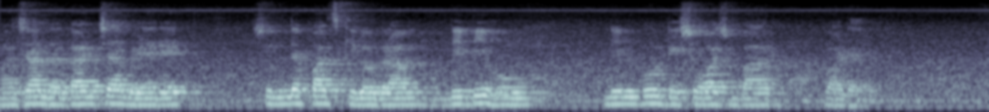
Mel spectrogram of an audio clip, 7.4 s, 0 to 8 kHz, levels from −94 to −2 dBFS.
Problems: none marked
